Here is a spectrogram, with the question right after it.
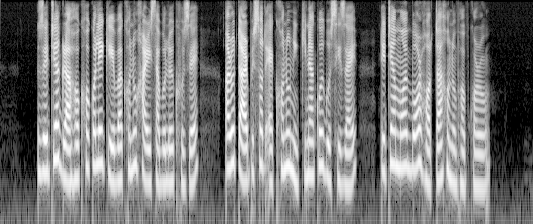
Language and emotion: Assamese, sad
